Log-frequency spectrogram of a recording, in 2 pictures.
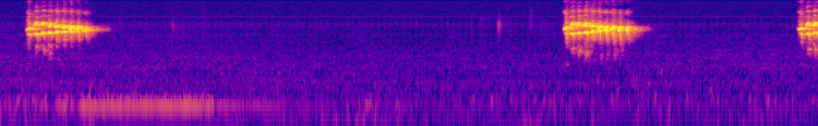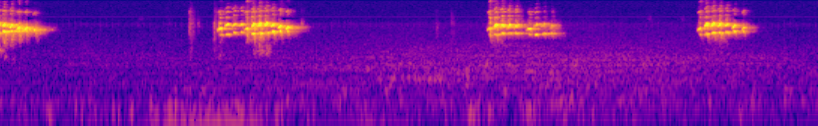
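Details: Caged red-fronted serins starting their moult: six separate high, buzzy, slightly trilled chirps spaced roughly one to two seconds apart, with faint low room noise between them.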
